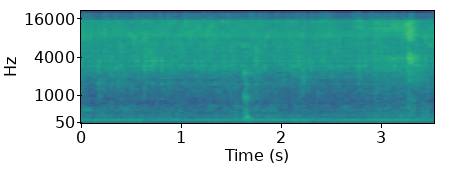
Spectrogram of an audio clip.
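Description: Minced garlic frying in olive oil, a steady close sizzle with faint stirring scrapes and no voices.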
